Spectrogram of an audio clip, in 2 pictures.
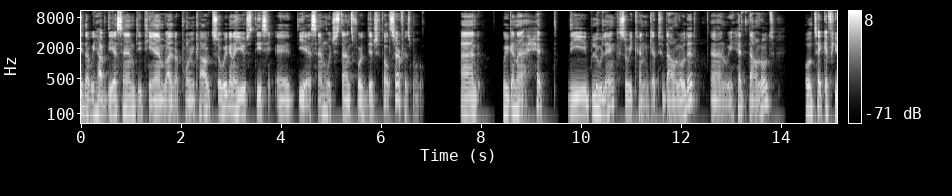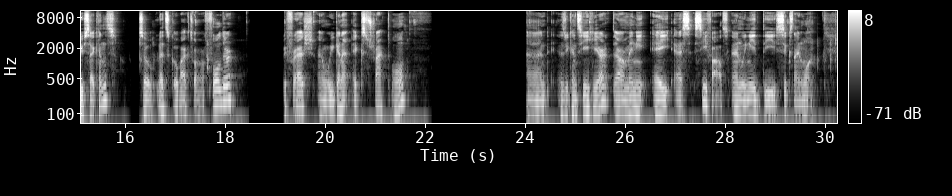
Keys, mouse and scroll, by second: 16.2 alt+Tab, 17.2 alt+click, 18.3 click, 18.5 right click, 19.0 click, 19.6 right click, 20.6 click, 23.2 right click, 23.9 click, 25.1 double click, 25.9-27.6 scroll down 1, 27.6-28.6 scroll up 1, 29.0 click, 30.1 alt+Tab.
